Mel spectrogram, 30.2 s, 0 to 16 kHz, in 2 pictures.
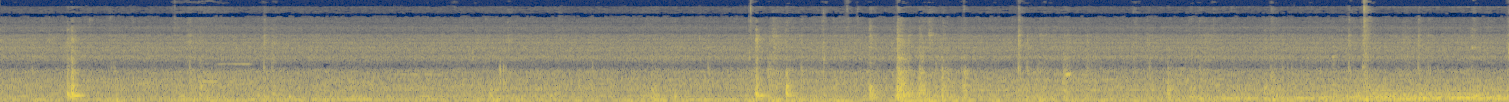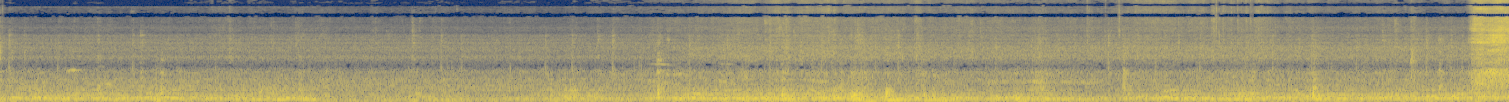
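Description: Cabin sound of an E751 series electric limited express train in motion: a steady low rumble of wheels on rails, with a few sharp clicks in the first ten seconds, growing louder in the second half.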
